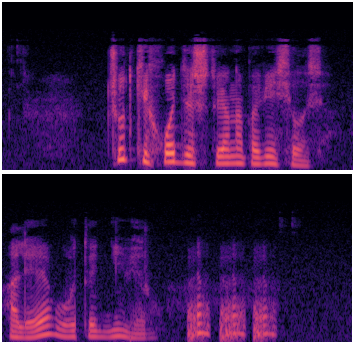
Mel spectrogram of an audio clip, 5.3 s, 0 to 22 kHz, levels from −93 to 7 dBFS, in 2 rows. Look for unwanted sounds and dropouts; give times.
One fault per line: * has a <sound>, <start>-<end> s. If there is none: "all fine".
* has a laugh, 4.0-4.7 s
